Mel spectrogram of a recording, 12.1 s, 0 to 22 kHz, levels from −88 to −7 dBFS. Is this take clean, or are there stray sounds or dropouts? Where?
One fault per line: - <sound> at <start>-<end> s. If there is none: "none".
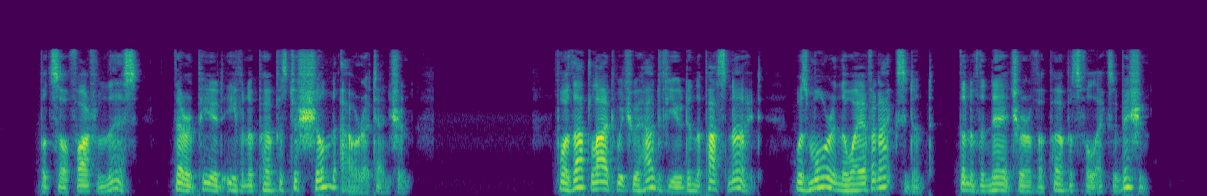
none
